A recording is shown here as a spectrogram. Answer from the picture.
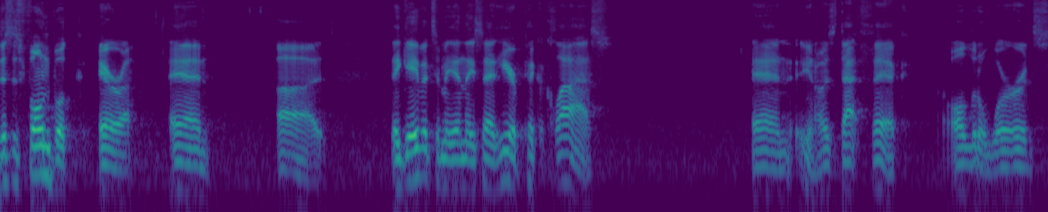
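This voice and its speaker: A fairly low-pitched man with a New York accent, lively intonation, and long, frequent pauses. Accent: New York area American. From New Jersey, near Manhattan. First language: Spanish. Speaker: guest discussing divorce. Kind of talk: casual interview.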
